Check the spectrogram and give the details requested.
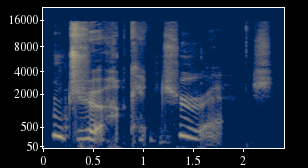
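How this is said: It is said imitating Freddie's voice.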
